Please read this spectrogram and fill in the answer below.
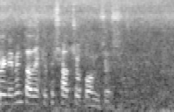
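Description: A man's voice speaking for about the first second and a half, then only steady low background noise.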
